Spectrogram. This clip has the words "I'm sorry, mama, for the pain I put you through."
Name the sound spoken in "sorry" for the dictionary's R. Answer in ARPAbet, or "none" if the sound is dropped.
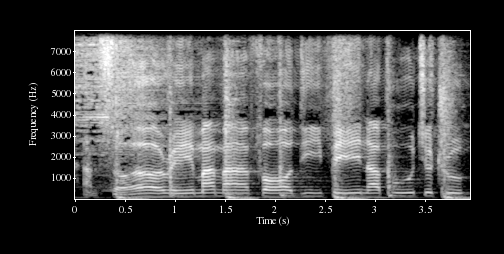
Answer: R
